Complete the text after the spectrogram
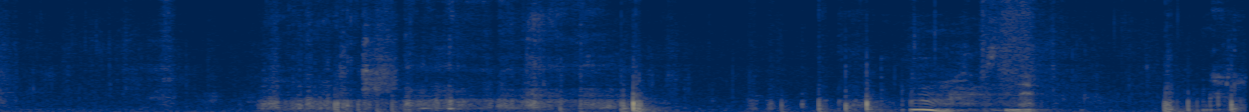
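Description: A small tile scrapes and knocks against a table as it is picked up and moved.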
